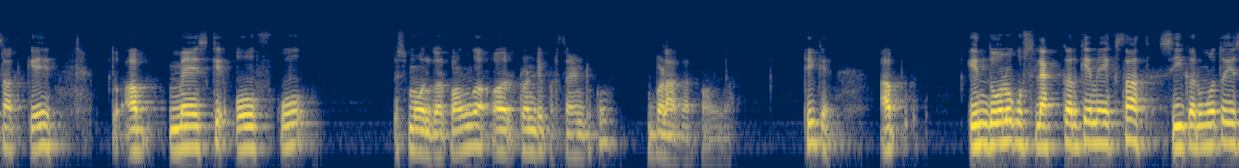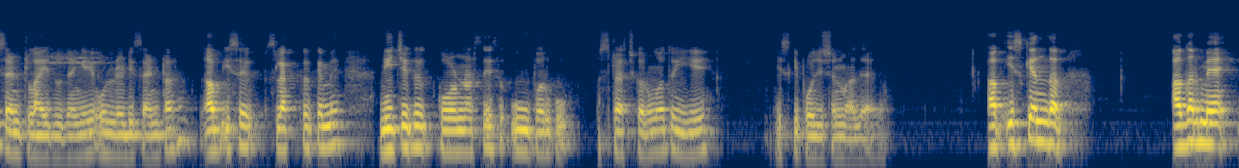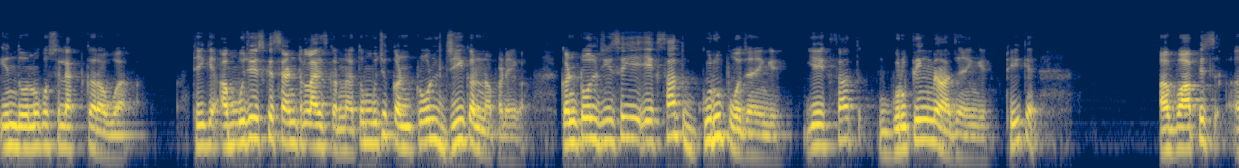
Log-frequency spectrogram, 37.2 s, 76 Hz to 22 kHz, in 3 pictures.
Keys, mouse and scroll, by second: 1.6 click, 18.0-18.5 scroll down 2, 19.5 click, 21.7 scroll up 1, 29.8 ctrl+g, 32.3 click.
